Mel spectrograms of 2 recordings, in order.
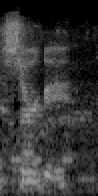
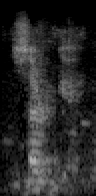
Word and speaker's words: Sergey: Do I have to say it with the role? No. – What? – Just say it like Sergey. – Oh, no, you say it with the role. – I don't know how to do that. – Sergey. It's like a slight role, dude.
